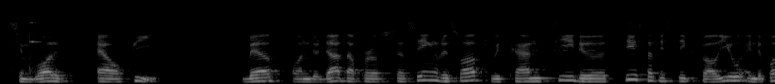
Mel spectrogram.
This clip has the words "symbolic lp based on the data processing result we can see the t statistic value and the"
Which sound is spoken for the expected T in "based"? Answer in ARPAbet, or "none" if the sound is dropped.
T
